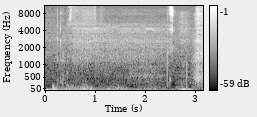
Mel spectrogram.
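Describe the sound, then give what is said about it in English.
Soft, breathy drawing and puffing of someone inhaling from a vape and exhaling, with airy hisses rising a few times over a low rumbling background. No one speaks. “if I hit the vape less, it's nice.”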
